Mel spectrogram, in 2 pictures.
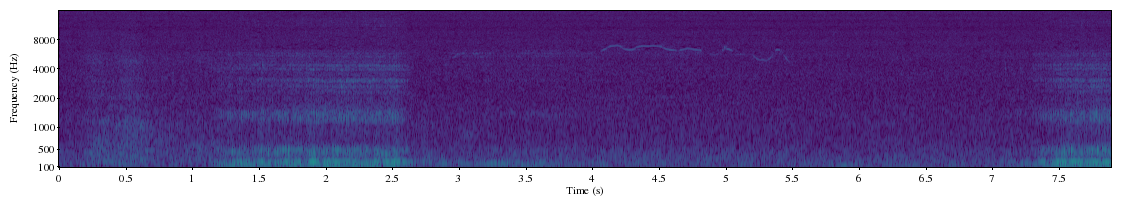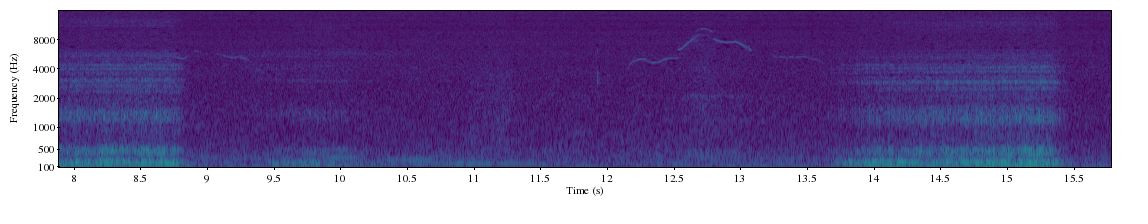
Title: Basset hound snoring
